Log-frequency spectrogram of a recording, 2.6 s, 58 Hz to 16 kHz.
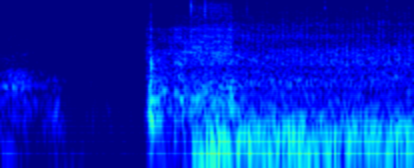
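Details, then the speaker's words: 1975 Mini Clubman estate with an engine stored 12 years, after fitting a carburettor reportedly good and correcting the previously wrong firing order: starter catches and the engine fires straight into an even, steady idle with no misfire; healthy start. "so that's the first time this engines ran in 12 years apart from a minute ago and um it's the first time this cars had a running engine in it for about 10."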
